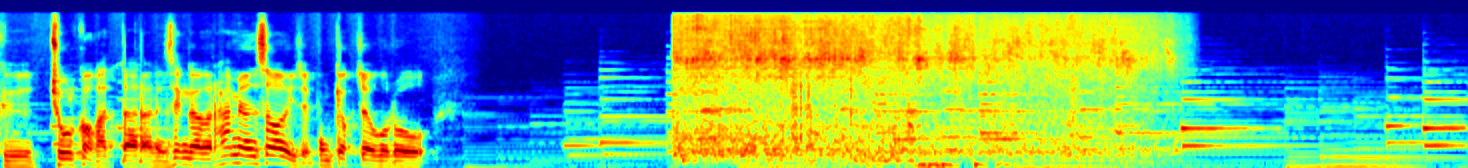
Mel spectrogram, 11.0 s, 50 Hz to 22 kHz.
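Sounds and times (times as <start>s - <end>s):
soft piano music: 0.0s - 11.0s
water spraying and splashing: 5.1s - 9.0s.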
